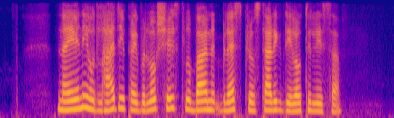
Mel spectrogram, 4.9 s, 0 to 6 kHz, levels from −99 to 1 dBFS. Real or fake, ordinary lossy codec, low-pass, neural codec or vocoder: fake; none; 5.4 kHz; codec, 16 kHz in and 24 kHz out, 0.6 kbps, FocalCodec, streaming, 2048 codes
